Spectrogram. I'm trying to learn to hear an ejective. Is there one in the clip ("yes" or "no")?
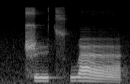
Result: no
